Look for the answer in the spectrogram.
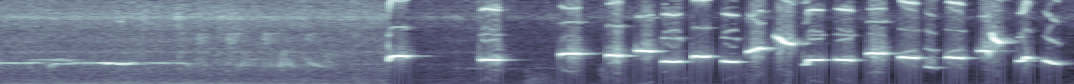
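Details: Brown prinia song used as a training recording for caged birds, chirping and fluting style: after two seconds of faint background hiss, a fast series of sharp, high, whistled chip notes comes about two per second, slightly uneven in pitch.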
